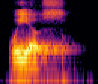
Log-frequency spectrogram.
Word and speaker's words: huios: And then the other definition is actually son, and that's it's spelled H U I O S, but it's pronounced Weos.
